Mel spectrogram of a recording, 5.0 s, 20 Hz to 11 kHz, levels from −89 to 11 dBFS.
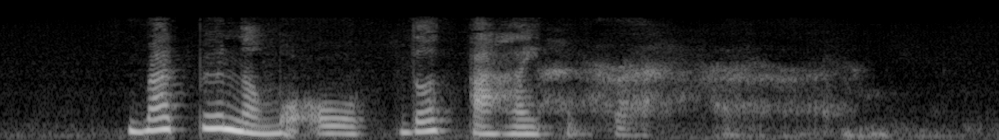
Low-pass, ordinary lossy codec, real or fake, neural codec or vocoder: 7.2 kHz; AAC, 48 kbps; fake; codec, 16 kHz, 1 kbps, X-Codec, HuBERT features, trained on LibriSpeech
